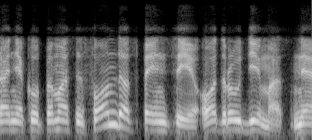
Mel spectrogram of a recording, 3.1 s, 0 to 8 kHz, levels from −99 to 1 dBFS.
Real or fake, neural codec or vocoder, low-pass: fake; codec, 16 kHz in and 24 kHz out, 1 kbps, XY-Tokenizer; 7.2 kHz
